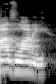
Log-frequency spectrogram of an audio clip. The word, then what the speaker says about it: Maslany: Maslany. – He is the Tatiana Maslany of this category.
